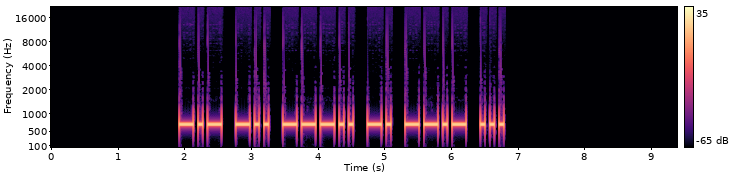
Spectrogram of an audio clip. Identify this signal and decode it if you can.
Morse code, heard as a keyed tone, about 17 wpm, 700 Hz. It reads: KD8NQS
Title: USA Call Signs - 6 Characters - Repeated 3x - 17wpm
